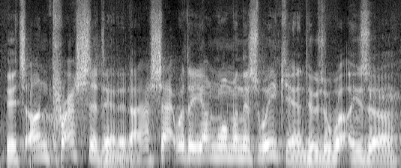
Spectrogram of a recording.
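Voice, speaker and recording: A man preaching a sermon at a middle pitch in a folksy, conversational way. He often stops and restarts his sentences and makes fun of himself. A faint hiss of background noise sits under his voice. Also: sing-song, fairly quick, a bit bright. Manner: conversational, folksy, self-deprecating with many restarts. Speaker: pastor. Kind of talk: sermon and prayer to a congregation.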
